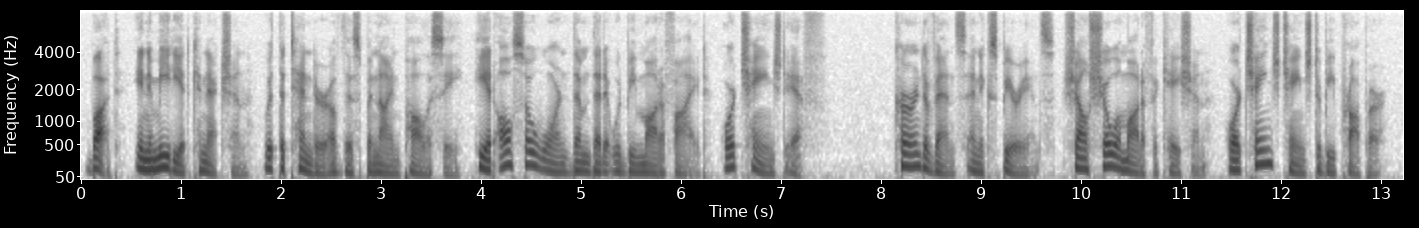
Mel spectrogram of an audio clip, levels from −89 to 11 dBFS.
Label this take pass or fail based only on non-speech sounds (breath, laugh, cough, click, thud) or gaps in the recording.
pass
